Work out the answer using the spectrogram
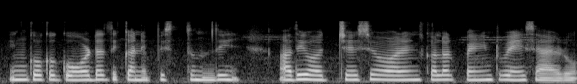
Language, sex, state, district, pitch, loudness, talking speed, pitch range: Telugu, female, Telangana, Hyderabad, 210 Hz, -15 LUFS, 105 wpm, 205-215 Hz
